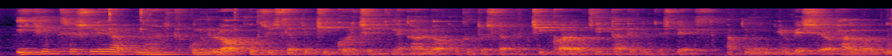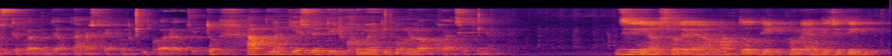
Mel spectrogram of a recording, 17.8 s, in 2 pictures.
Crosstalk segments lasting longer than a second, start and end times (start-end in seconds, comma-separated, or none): none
